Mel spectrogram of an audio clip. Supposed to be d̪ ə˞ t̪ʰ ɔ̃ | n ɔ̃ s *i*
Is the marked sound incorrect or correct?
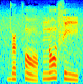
correct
